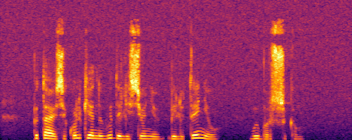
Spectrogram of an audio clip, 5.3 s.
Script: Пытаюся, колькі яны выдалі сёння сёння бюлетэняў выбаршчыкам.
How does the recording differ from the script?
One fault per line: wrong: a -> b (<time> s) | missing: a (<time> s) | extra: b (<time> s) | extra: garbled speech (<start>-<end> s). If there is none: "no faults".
missing: сёння (2.4 s)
